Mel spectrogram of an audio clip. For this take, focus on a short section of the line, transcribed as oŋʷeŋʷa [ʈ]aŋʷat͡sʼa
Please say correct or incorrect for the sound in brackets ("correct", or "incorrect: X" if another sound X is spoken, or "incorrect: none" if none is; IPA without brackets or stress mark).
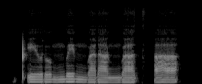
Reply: incorrect: ɾ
